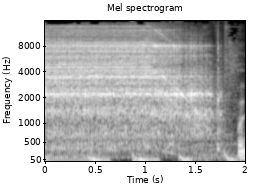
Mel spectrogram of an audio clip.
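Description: Small electric food processor (mini chopper) running on high, pureeing peas and tarragon with a little stock. About a second and a half in it is switched off and its whine falls as the motor winds down.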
